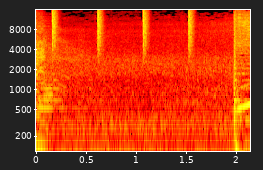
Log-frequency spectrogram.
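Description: Steady vehicle noise from a van's engine and road noise, in a two-second break in dance music, with faint hi-hat ticks about twice a second.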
